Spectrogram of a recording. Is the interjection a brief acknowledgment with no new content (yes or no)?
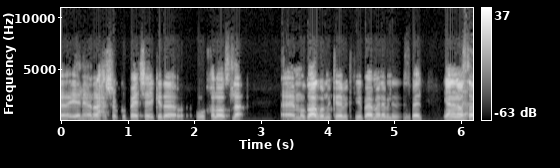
yes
